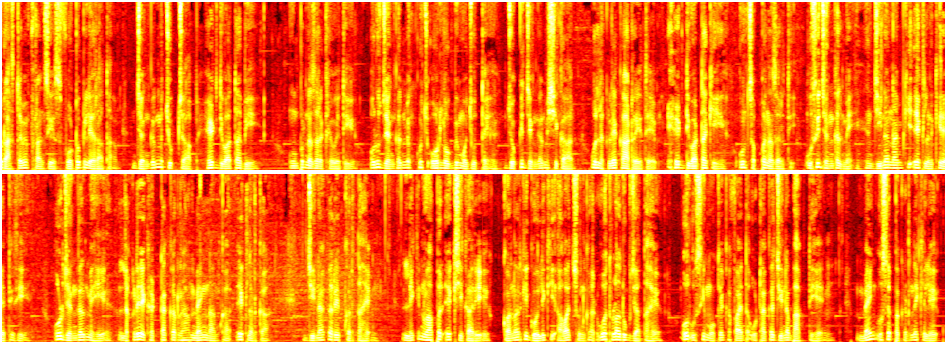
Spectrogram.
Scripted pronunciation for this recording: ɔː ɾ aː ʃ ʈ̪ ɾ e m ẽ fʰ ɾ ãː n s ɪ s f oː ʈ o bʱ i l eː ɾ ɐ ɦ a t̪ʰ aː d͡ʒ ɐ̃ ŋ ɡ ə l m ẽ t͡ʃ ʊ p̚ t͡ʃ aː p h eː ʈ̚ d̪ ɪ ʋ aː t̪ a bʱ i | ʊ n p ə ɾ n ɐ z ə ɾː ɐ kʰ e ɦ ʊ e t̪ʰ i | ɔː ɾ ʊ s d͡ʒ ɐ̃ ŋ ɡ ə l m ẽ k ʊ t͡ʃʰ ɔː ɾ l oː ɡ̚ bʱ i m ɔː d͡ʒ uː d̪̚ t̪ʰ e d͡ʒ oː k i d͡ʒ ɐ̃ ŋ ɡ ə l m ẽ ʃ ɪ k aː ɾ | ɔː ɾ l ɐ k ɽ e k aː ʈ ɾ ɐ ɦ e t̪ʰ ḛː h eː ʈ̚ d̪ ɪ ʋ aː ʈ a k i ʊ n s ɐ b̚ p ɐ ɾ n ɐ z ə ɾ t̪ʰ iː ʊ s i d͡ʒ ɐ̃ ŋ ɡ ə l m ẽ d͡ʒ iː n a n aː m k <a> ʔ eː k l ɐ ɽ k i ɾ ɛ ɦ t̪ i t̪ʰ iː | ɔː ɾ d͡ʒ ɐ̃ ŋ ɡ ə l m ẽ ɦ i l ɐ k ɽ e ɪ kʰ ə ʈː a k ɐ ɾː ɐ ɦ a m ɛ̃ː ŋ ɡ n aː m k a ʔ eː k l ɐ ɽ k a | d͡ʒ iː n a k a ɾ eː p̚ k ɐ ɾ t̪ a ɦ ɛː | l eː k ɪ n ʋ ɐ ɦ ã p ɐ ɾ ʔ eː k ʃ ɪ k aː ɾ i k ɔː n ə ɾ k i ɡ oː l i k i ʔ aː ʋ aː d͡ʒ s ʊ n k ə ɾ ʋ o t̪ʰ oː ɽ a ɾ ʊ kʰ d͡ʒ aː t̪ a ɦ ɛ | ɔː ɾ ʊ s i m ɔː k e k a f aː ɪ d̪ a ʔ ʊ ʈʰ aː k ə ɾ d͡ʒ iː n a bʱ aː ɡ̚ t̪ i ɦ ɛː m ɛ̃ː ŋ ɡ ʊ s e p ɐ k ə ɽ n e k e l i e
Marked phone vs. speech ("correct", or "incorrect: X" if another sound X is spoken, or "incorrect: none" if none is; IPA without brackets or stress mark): incorrect: i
